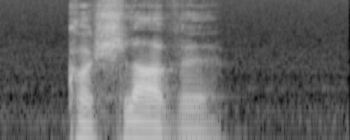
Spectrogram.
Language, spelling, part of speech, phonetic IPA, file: Polish, koślawy, adjective, [kɔɕˈlavɨ], Pl-koślawy.ogg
